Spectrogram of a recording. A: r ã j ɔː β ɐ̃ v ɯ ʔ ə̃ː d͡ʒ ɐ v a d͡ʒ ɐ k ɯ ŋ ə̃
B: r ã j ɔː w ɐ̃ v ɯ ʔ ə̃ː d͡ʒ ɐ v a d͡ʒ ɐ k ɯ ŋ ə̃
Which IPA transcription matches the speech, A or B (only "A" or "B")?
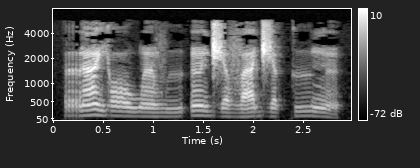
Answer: B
